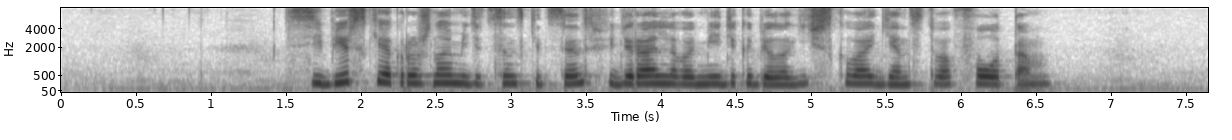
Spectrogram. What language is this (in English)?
Russian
